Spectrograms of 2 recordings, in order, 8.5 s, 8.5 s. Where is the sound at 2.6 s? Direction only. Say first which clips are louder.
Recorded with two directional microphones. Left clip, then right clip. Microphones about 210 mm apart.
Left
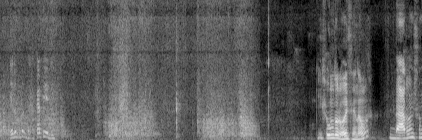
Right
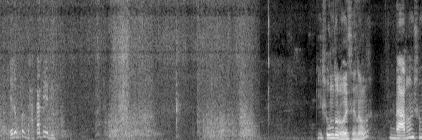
Left 3 dB; 25° left (ahead or behind).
